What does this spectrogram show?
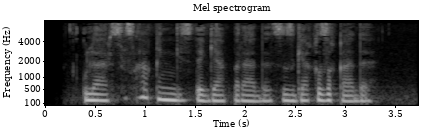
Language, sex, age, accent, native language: Uzbek, female, 25-34, Andijon, Uzbek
